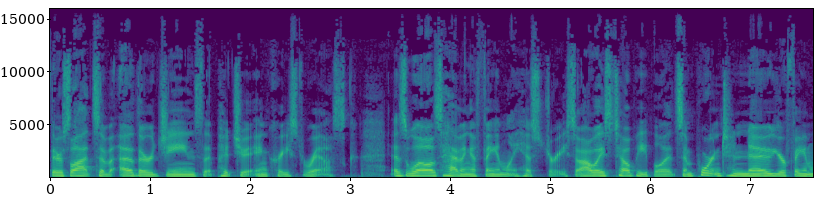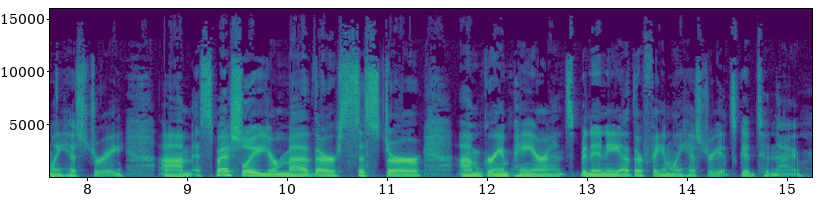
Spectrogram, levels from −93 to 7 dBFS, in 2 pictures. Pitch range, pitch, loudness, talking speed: 150-170 Hz, 155 Hz, -21 LUFS, 180 wpm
